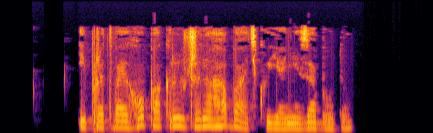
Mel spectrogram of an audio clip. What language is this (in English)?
Belarusian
